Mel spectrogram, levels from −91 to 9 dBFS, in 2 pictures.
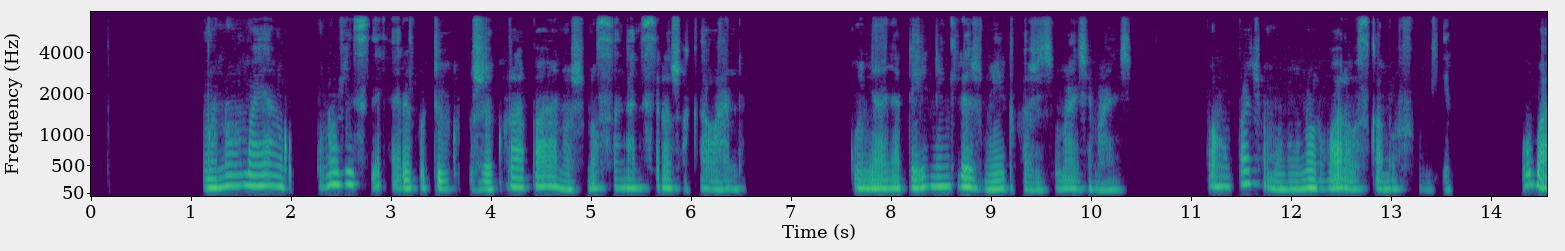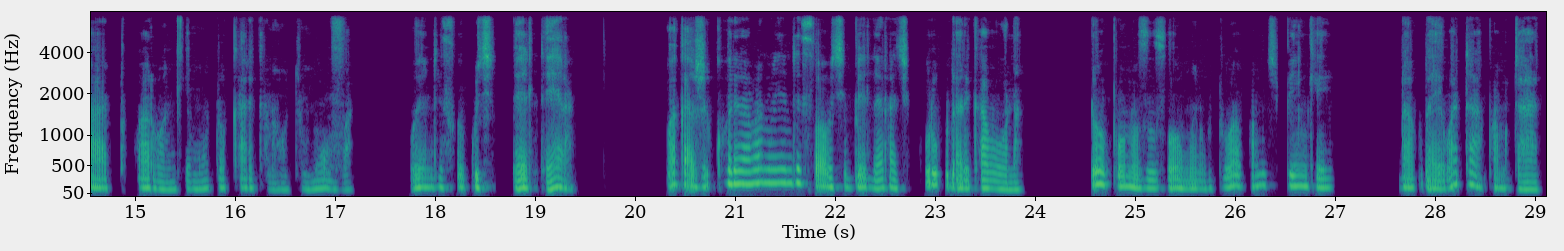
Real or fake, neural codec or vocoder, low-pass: real; none; 7.2 kHz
